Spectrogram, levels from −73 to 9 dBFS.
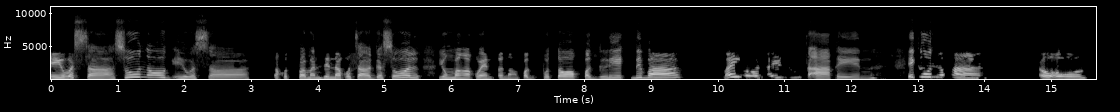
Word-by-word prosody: iwas 265 +1 +2 0.2
sa 210 -2 +1
sunog, 335 - 0
iwas 215 -3 -6
sa - - -3 0.9
takot 220 +2 -8
pa 235 - +4
man 225 -1 -3
din 225 +1 -3
ako 225 0 +1
sa 220 -2 +2
gasul 275 +7 0 0.3
yung 225 +1 -4
mga 215 -2 +1
kwento 205 0 -2
ng 200 -1 -9
pagputok, 210 +10 +1
pag-leak, 230 +6 -3
'di 285 +7 -4
ba? 295 +3 +6 0.7
Ayon, 310 -9 +3 0.2
ayon 310 +1 -9
sa - - 0 0.3
akin. 200 -2 -8 0.7
Ikaw 425 +4 +3
naman? 295 - +2 1.0
Oo. 250 -3 +3
240 Hz, 105 wpm, -23 LUFS, 215-295 Hz, 1.0 s, ba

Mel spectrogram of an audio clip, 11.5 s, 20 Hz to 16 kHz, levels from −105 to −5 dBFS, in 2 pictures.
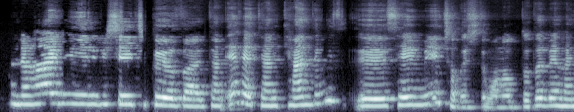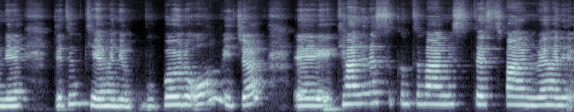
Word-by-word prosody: Hani 285 -1 +1
her 305 +3 +5
gün 310 - -7
yeni 290 -1 -1
bir 290 - -2
şey 285 -1 +3
çıkıyor 265 -4 +4
zaten. 230 +1 -1
Evet, 305 -2 +1
yani 235 0 -1
kendimiz 275 +11 -1
eee, 230 +1 +5
sevmeye 265 +6 0
çalıştım 185 - -7
o - - -7
noktada 205 +6 -3
ve, 240 0 +1
hani, 225 +1 +1 0.3
dedim 295 +5 -4
ki, 240 -5 +3
hani, 225 -2 0
bu 225 -2 -12
böyle 270 +1 +3
olmayacak. 275 - -1 0.4
Eee, 235 0 +2
kendine 300 +3 +1
sıkıntı 315 -3 -9
verme, 290 0 +1
stres 285 -1 -4
verme. 260 -2 +2
Hani, 255 -1 -1
265 Hz, 160 wpm, -21 LUFS, 235-295 Hz, 0.4 s, her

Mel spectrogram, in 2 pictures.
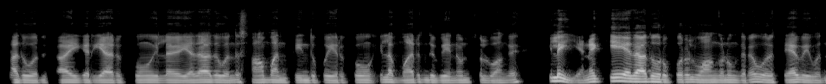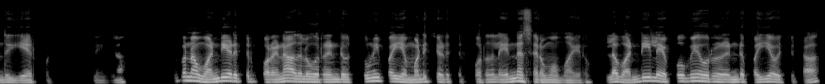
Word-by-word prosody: அது 105 0 0
ஒரு 95 0 -6
காய்கறியா 100 -1 0
இருக்கும். 100 +1 -5
இல்ல 100 +1 -3 0.2
ஏதாவது 105 +1 +2
வந்து 105 +2 -3
சாமான் 100 -2 -2
தீர்ந்து 100 -1 -2
போயிருக்கும். 100 +1 -2
இல்ல 110 0 0
மருந்து 100 +1 -1
வேணுனு 100 +1 -2
சொல்வாங்க. 95 +1 -4 0.4
இல்ல 160 +1 +8 0.2
எனக்கே 130 +7 +4
ஏதாவது 130 -1 +7
ஒரு 105 - +1
பொருள் 110 0 0
வாங்கணும்ங்கிற 100 +1 -1
ஒரு 100 - +1
தேவை 105 -1 +2
வந்து 100 +3 -4 0.2
ஏற்படும். 100 +1 -10 0.3
இல்லேங்களா? 90 +2 -13 0.5
இப்ப 180 +3 -3
நான் 155 -7 +4
வண்டி 135 +8 +4
எடுத்துட்டுப்போறேன்னா 130 -3 0
அதில 125 -2 +2
ஒரு 115 - -1
2 115 0 +1 0.2
துணிப் 160 +2 +1
பைய 130 -4 +3
மடிச்சு 120 +3 -2
எடுத்துட்டு 110 +1 -8
போறதில்ல 110 0 -3
என்ன 145 +3 +3
சிரமம் 105 -3 -2
ஆயிரும்? 95 +3 -9
இல்ல 125 - 0
வண்டியில 150 +8 +2
எப்பவுமே 145 +6 -1
ஒரு 130 -3 -1
2 115 +1 0
பைய 115 +4 -1
வச்சுட்டா, 100 0 -7
105 Hz, 170 wpm, -24 LUFS, 100-125 Hz, 0.5 s, இல்ல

